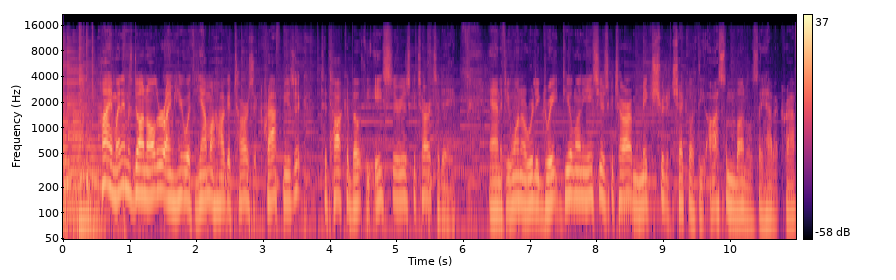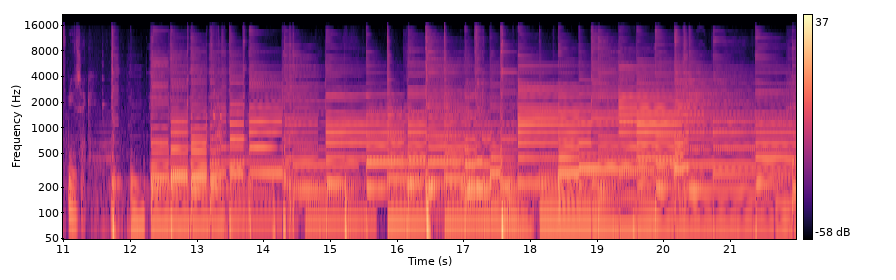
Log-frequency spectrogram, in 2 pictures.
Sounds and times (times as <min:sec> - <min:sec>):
Acoustic guitar: 0:00.0 - 0:21.9.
